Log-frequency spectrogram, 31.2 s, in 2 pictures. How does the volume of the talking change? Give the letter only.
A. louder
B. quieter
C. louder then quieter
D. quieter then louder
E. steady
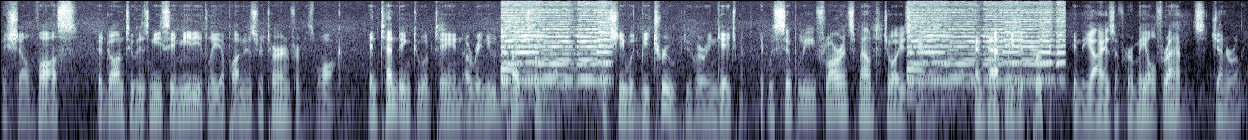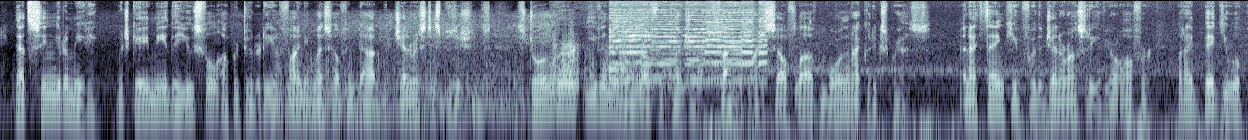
E.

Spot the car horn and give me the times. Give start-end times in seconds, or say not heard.
6.2-7.7, 11.3-13.3, 23.2-25.2.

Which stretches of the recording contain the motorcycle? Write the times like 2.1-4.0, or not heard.
not heard.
